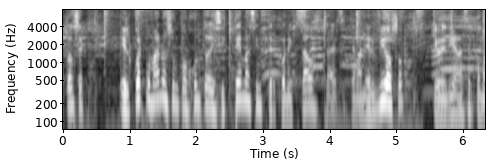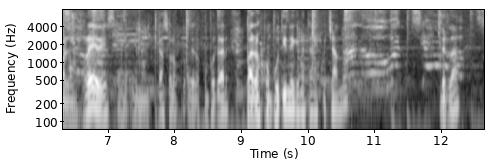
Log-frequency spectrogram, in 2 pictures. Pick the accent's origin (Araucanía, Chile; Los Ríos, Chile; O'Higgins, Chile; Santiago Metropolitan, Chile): Los Ríos, Chile; Valdivia; yo soy de Valdivia.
